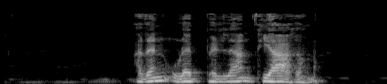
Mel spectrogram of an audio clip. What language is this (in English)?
Tamil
